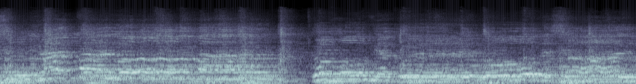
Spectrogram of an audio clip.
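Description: Three male voices singing an Argentine folk song in harmony over strummed acoustic guitars, with a brief pause between phrases about three seconds in.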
